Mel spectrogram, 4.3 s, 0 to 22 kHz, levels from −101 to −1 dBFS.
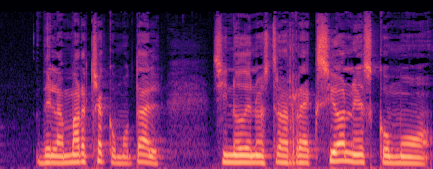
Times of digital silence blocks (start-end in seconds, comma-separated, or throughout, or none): none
